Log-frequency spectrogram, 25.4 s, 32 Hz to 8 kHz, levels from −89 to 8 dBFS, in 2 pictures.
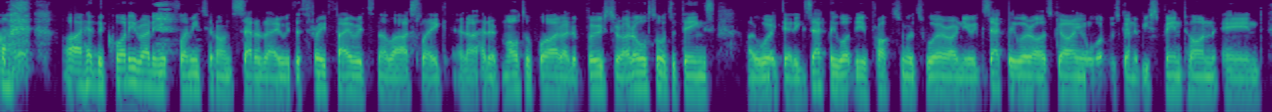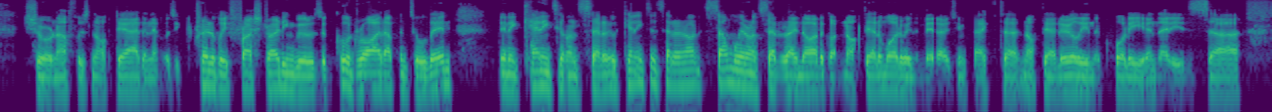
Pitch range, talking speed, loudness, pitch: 95-110 Hz, 260 wpm, -24 LUFS, 95 Hz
